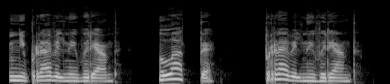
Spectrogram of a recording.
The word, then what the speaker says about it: латте: Слово «латте» обычно пишут правильно, с двумя буквами «т», потому что мы будто бы и произносим удвоенный твердый звук «т», а вот с ударением беда. Верно ставить его на первый слог.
